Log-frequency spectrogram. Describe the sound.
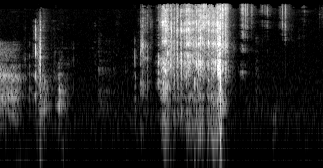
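Tearing open sticker packets: a few short papery rips, then a longer loud stretch of crinkly tearing, followed by a few softer crackles and no voices.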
